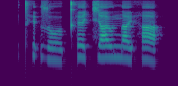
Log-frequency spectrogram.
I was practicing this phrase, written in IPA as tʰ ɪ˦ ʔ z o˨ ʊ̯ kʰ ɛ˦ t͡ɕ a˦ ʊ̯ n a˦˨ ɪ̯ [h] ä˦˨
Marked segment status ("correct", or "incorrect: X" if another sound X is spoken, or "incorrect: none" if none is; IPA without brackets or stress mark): correct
